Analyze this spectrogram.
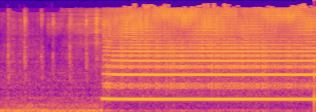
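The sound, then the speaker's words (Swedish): A train locomotive's horn, sounded by the driver, gives one long, loud, steady blast that starts abruptly after a second of low engine rumble and holds its rich, brassy pitch to the end. “Är det du som tutar?”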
